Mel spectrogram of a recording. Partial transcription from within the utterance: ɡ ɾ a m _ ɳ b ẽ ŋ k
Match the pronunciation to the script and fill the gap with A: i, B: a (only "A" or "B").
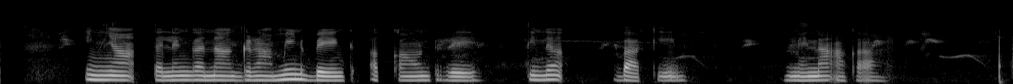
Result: A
